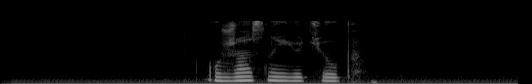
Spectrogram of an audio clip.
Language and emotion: Russian, sad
